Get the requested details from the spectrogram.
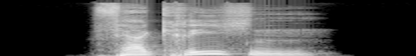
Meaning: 1. to creep away 2. to hide away, to be holed up
- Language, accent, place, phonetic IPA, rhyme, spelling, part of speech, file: German, Germany, Berlin, [fɛɐ̯ˈkʁiːçn̩], -iːçn̩, verkriechen, verb, De-verkriechen.ogg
